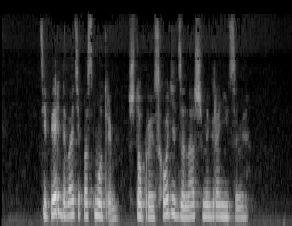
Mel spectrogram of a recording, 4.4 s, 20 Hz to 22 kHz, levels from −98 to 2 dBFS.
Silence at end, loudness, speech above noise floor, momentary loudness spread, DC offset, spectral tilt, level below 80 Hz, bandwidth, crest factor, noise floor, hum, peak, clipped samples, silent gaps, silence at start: 0.65 s; -27 LUFS; 40 dB; 12 LU; under 0.1%; -5.5 dB/octave; -64 dBFS; 16.5 kHz; 20 dB; -66 dBFS; none; -8 dBFS; under 0.1%; none; 0.6 s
